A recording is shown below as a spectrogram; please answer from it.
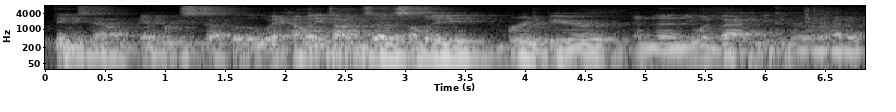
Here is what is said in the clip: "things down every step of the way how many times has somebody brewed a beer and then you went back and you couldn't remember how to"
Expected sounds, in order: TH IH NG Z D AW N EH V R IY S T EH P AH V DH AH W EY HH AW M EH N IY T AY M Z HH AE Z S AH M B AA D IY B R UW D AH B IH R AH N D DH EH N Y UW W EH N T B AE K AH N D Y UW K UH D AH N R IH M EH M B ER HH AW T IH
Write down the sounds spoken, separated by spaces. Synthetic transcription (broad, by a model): TH IH NG Z D AW N EH V R IY S T EH P AH V DH AH W EY HH AW M EH N IY T AY M Z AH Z S AH M B AA D IY B R UW D AH B IH R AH N DH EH N Y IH W EH N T B AE K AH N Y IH K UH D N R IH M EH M ER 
